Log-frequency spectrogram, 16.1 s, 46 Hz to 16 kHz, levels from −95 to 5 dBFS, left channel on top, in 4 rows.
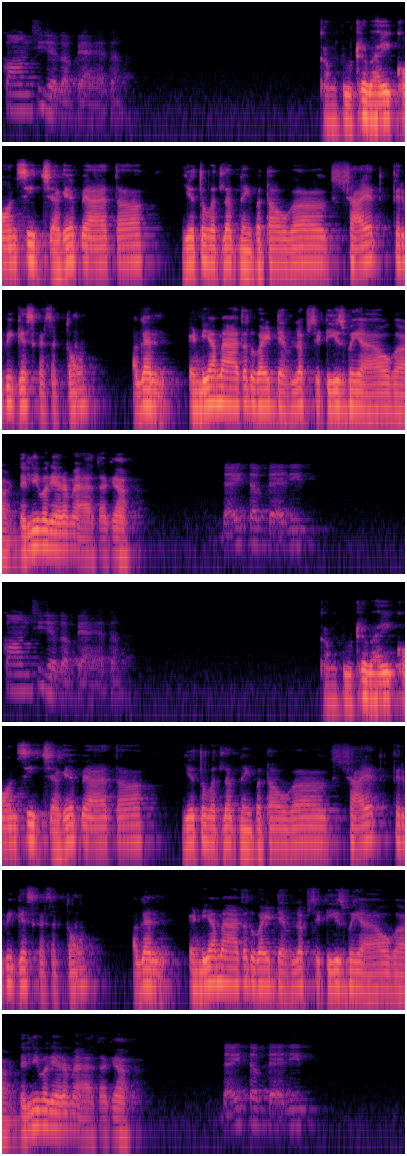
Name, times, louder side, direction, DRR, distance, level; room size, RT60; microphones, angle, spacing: voice 1, 0.0-1.2 14.2-15.2, equal, 10° right, 7 dB, 4.0 m, -48 dB
voice 2, 3.2-5.4 5.8-8.9 9.4-13.4, left 3 dB, 70° left, 13 dB, 0.7 m, -29 dB
27.5 x 13.5 x 3.7 m, 0.39 s
head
